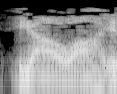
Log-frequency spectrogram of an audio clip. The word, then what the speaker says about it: Yahweh: If you look at the way that the Hebrew vowels, Yod, He, and Wah, are pronounced in some 10,000 words that Yahweh used to comprise his Torah, prophets, and Psalms, you'll find that Yahweh is the only applicable way to pronounce those three vowels.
